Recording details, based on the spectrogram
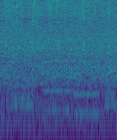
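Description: A crowd in the MLB The Show baseball video game, Road to the Show mode with the Cubs, applauds steadily at a moderate distance, a continuous wash of clapping through the whole moment.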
